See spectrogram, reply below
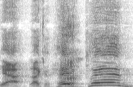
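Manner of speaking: shouting. Calling out to plim, who is high up on a mast, yelling out. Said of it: "are you yelling that out".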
